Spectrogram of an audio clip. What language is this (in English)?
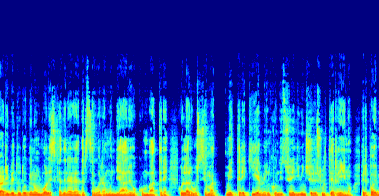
Italian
